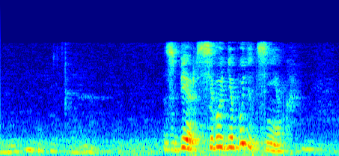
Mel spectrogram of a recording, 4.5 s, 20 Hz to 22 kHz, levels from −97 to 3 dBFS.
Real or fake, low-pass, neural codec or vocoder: real; 7.2 kHz; none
